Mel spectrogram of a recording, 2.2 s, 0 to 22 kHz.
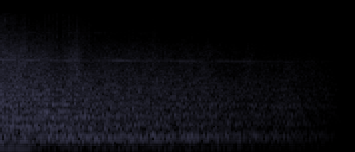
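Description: Cirrus Vision SJ-50 single-engine personal jet flying away, its engine a steady rush that fades steadily out over about two seconds.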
